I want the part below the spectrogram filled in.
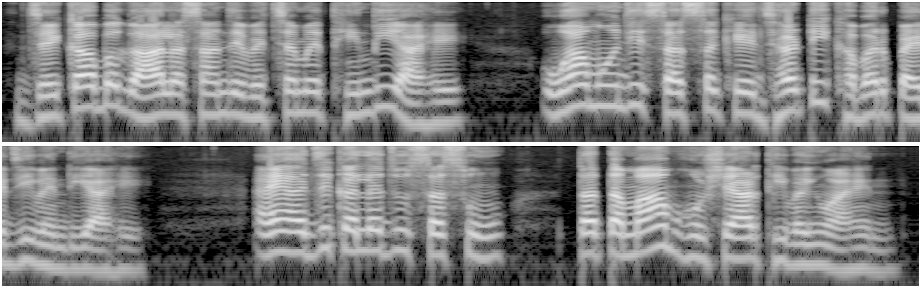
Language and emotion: Sindhi, neutral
